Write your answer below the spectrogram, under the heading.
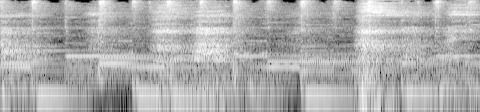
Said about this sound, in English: Are you recovering from a hard workout? Yes. Am I still breathing heavy?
